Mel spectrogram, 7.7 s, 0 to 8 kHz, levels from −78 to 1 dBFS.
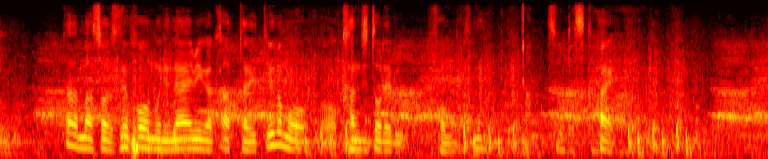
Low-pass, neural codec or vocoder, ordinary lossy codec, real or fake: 7.2 kHz; none; none; real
